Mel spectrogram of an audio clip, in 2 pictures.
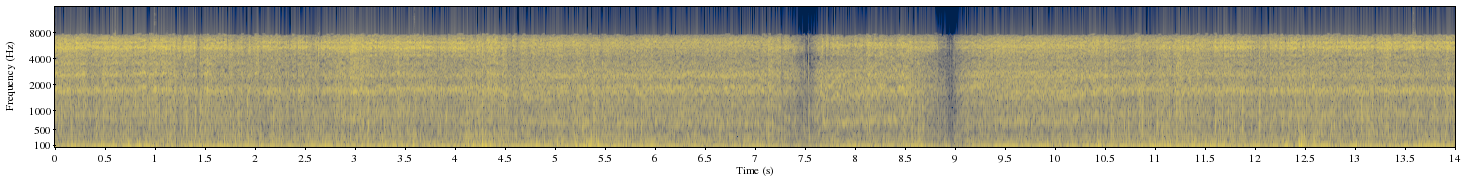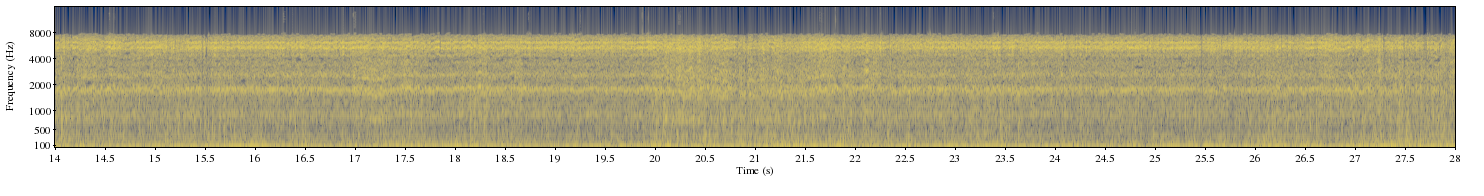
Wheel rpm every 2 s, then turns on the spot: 230, 230, 210, 140, 150, 230, 230, 230, 220, 230, 220, 230, 230, 230.
none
